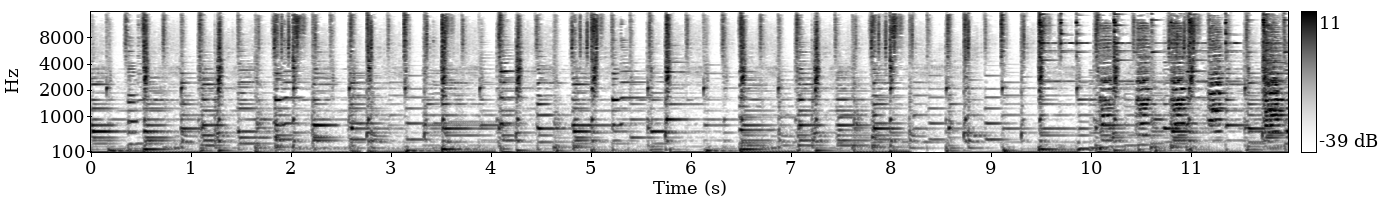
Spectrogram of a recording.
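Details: Lively salsa music with dense percussion and maracas plays throughout, briefly dipping near the eighth second; no animal sound is present.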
